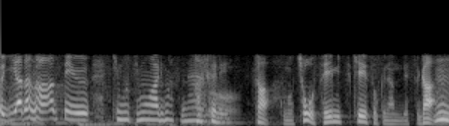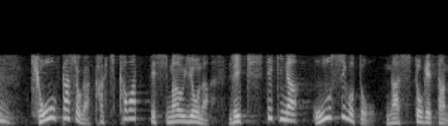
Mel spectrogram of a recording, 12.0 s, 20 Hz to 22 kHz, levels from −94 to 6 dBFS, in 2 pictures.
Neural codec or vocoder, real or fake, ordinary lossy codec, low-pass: none; real; Opus, 64 kbps; 3.6 kHz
